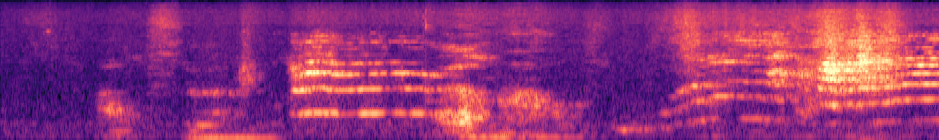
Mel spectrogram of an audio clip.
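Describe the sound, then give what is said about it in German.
A tomcat meowing in a few loud, drawn-out cries with wavering pitch. The last call is higher and more strained than the earlier ones. “Ja, ich muss jetzt hier mal nach dem Kater gucken.”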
